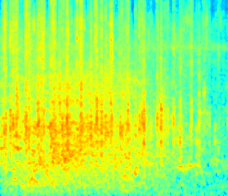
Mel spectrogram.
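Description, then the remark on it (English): A crowd in a park applauds as an elephant walks slowly on two logs, with dense, steady clapping mixed with cheerful laughter and babble, loud at first, then tapering slightly toward the end. “Everybody laughs and applauds.”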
